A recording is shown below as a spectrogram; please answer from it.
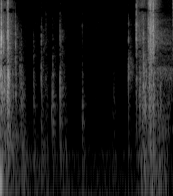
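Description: Paper notebook being handled: a few small soft clicks and taps in the first second, then a short rustle of paper near the end.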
